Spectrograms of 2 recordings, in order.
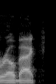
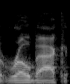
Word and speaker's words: Rhoback: Roback has released so many items within their new licensed game day collection.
